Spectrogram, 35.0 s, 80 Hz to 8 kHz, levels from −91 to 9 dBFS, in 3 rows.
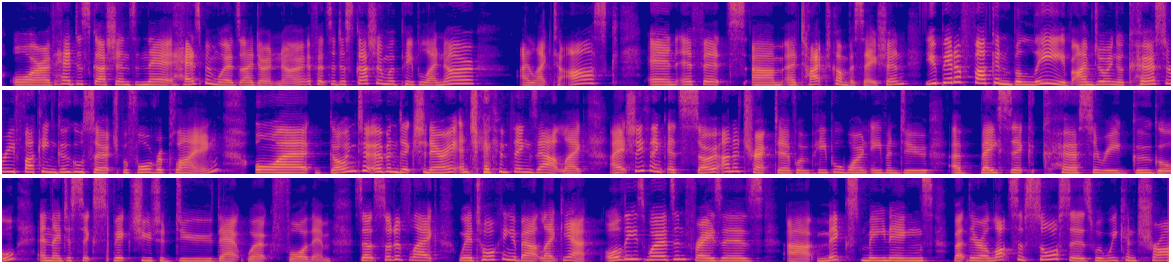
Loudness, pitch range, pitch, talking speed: -24 LUFS, 230-290 Hz, 250 Hz, 185 wpm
